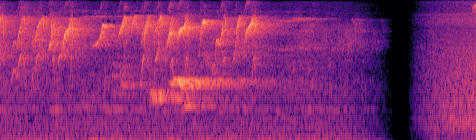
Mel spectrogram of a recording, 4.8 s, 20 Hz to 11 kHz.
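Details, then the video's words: Scarlet minivet singing steadily, used as a tutor recording for other birds: a bright run of high, sharp whistled chirps and short slurred notes for about three seconds, then fading to quiet with faint background hiss. "MASTERAN BURUNG MANTENAN ( SEPAH HUTAN ) GACOR 2025"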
